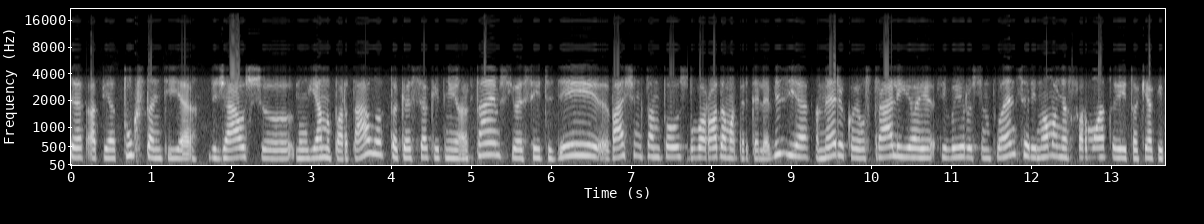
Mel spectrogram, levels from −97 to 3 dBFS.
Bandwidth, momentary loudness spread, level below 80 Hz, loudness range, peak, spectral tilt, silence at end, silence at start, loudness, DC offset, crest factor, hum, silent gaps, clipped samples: 8.2 kHz; 5 LU; -66 dBFS; 1 LU; -2 dBFS; -6 dB/octave; 0 s; 0 s; -18 LUFS; under 0.1%; 16 dB; none; none; under 0.1%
